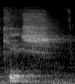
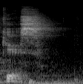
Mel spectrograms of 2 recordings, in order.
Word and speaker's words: Kiss: It's my family name, and it means something completely else, and you would pronounce it Kish, like an SH, not Kiss.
